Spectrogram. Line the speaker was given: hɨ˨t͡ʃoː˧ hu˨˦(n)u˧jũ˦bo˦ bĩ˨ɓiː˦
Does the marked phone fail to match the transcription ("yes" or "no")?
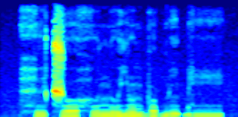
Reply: no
